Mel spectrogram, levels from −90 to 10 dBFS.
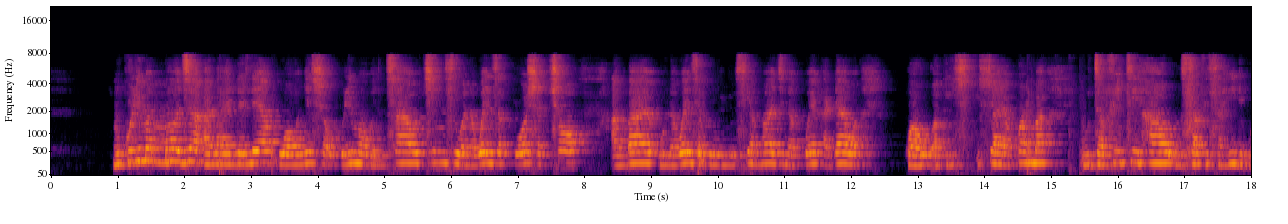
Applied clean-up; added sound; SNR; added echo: neural separator model SepFormer DNS4.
